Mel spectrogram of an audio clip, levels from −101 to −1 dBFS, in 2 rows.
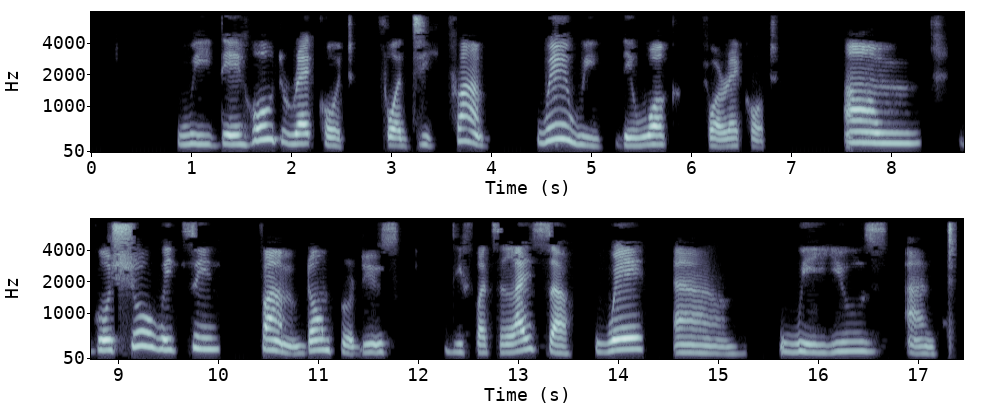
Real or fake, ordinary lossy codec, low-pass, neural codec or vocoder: fake; MP3, 32 kbps; 7.2 kHz; autoencoder, 48 kHz, 32 numbers a frame, DAC-VAE, trained on Japanese speech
